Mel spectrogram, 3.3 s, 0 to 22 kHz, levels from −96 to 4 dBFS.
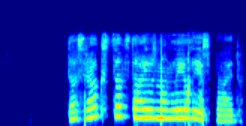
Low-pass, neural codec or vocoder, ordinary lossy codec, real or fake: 7.2 kHz; vocoder, 44.1 kHz, 128 mel bands, Pupu-Vocoder; Opus, 24 kbps; fake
